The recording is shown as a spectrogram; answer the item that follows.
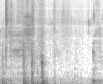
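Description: Trading cards being handled: a few faint light ticks of card stock being moved between the fingers in the first second, then almost nothing.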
